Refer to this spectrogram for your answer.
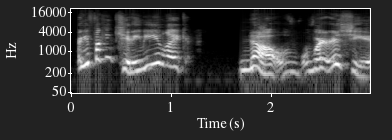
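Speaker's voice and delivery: re-live the panicked yell at him; furious disbelief. Retold or imitated. Wife retelling how she yelled at her husband over the lost dog, furious.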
